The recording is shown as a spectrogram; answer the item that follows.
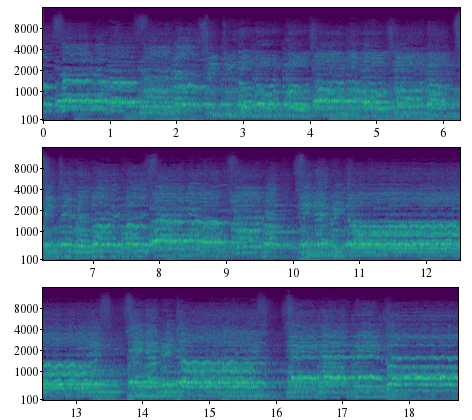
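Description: Mixed church choir singing an anthem in parts, the phrases separated by short breaths.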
